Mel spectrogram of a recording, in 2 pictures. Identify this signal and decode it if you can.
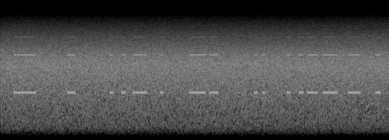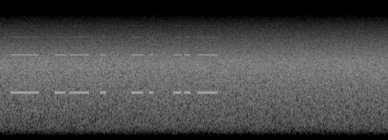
Beeps of irregular length, with radio hiss. There is no code.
